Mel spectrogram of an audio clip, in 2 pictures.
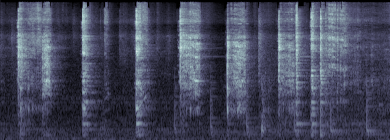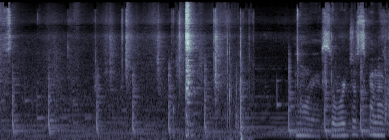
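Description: A utensil scrapes and taps against a dish while meat and basil pesto sauce are spread out, irregular close clinks and rubbing, with a voice talking over it.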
